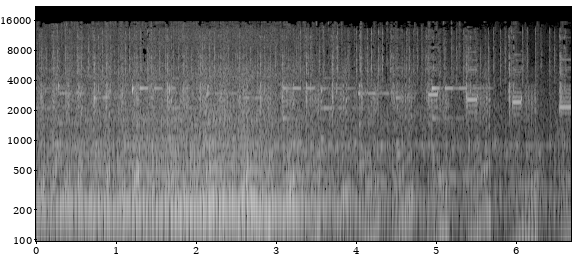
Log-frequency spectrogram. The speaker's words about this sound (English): Now the only thing left to do is spin the wheel!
